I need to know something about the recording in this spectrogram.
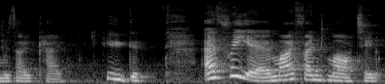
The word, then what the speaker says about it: hygge: Oh, and Karin Borenius, who lives in Sweden, said she thought my pronunciation was okay. Hygge.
